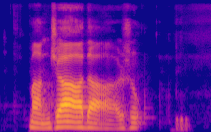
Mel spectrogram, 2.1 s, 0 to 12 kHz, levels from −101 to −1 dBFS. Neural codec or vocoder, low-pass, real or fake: autoencoder, 48 kHz, 128 numbers a frame, DAC-VAE, trained on Japanese speech; 10.8 kHz; fake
